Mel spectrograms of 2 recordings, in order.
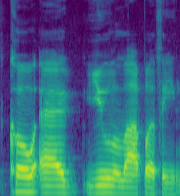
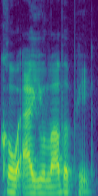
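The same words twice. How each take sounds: First: The word is said at a slow pace. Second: The word is said at a quick pace. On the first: The speaker calls it right. "I have to say it slow" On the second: The speaker calls it wrong. "I'm pretty sure I'm saying that wrong"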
